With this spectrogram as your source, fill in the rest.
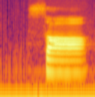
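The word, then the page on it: sa: tone 1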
